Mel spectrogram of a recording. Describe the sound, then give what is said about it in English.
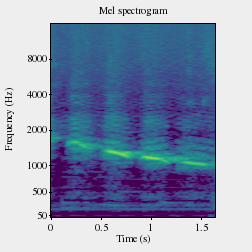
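A person whistles an imitation of a bird call: one long, unbroken tone that slides slowly downward in pitch, fairly loud over a faint low hum. “And you hear the bird go, "Weep!"”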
